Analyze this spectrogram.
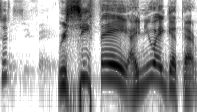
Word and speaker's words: Recife: Lightness, peace song, Recife, is that how you pronounce it? Recife.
